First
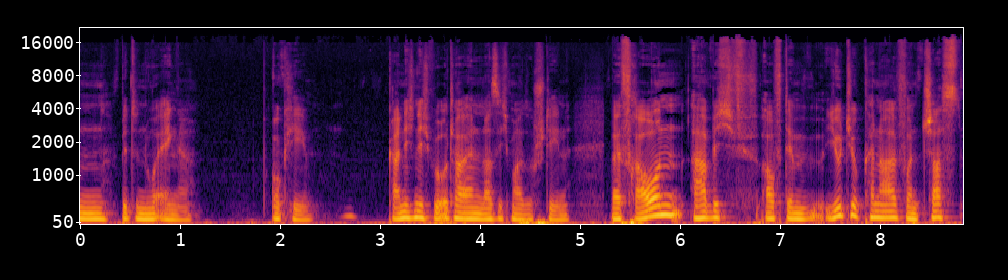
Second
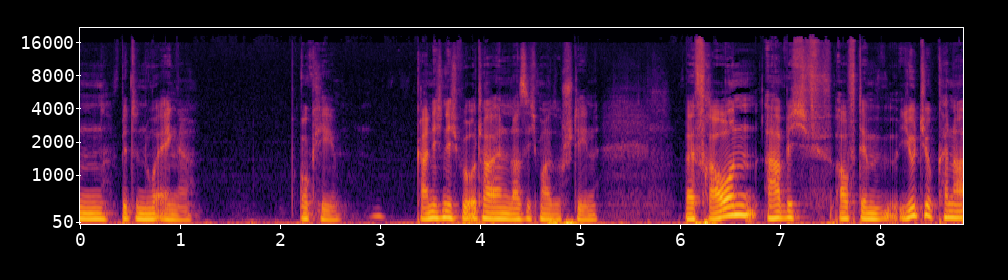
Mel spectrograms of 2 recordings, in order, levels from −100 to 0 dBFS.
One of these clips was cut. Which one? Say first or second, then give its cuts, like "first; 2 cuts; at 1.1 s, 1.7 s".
first; 2 cuts; at 1.8 s, 5.2 s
